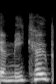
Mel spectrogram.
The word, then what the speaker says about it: Amico: Well, I say Amico, but I mean, it's an Esperanto word. I deliberately chose something that was like a universal word. Okay. And it means friend, not surprisingly.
